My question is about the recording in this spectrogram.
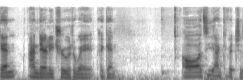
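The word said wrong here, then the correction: Jokanović: is in charge. Yes, Jokanovic. That's how we pronounce it.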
